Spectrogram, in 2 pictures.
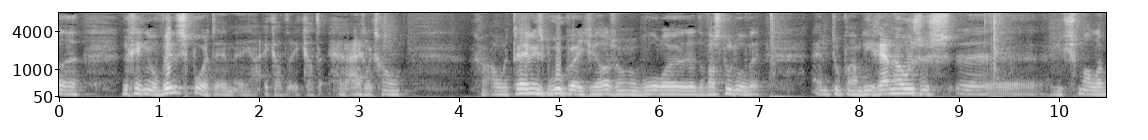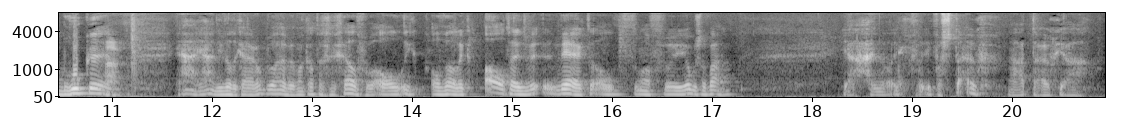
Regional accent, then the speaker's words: Malden, Gelderland, Netherlands; moved away; also born or lived in Rheden / Nijmegen / Roosendaal; Ik kom uit Nijmegen. Ik ben geboren in Reden, achter Arnhem, Postbank. Nee, ja, ik kom uit Nijmegen. Ik Malden.

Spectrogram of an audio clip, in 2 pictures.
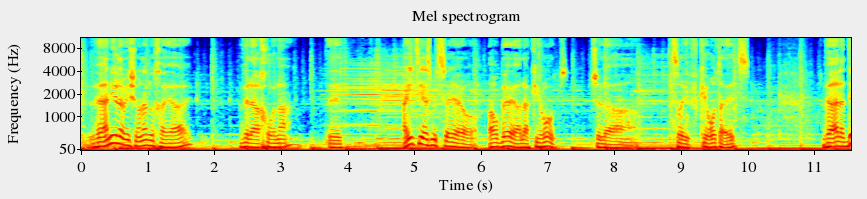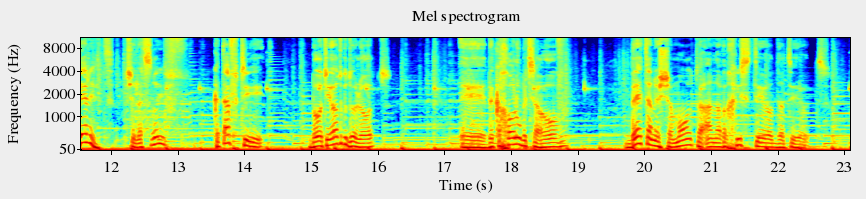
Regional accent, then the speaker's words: Givatayim, Tel Aviv District, Israel; לנו בגבעתיים

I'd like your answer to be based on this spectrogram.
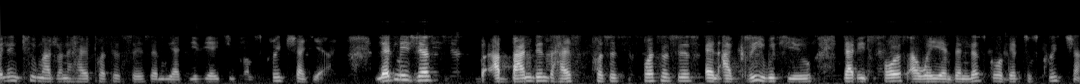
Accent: South Africa; I am a Zulu, I was born from Gwanongoma.

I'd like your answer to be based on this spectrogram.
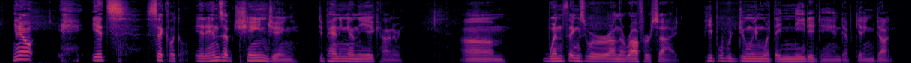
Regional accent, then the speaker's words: Ozaukee County, Wisconsin, United States; Ozaki County Fair myself because that's my hometown

